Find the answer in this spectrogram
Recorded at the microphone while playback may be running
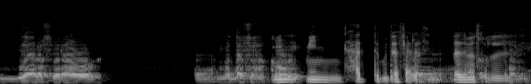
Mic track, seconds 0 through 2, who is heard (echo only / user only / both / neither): echo only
